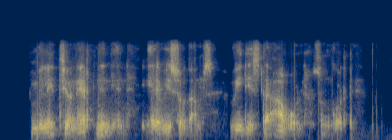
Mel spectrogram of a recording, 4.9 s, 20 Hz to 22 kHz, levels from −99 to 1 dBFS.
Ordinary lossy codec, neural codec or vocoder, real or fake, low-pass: Opus, 16 kbps; none; real; 7.2 kHz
